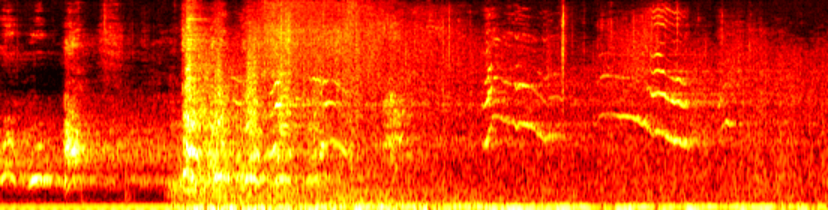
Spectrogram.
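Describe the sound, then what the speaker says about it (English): Dog barking inside the horror game Layers of Fear, a run of yips and bow-wows over a low ambient drone with eerie whistling tones, moderately loud and close. "Or it's a painting that's barking."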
